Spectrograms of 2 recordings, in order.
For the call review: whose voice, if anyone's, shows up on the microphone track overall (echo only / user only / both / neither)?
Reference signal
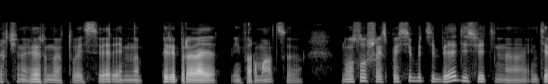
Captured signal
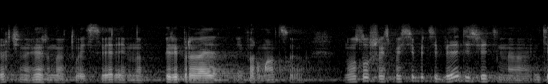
echo only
